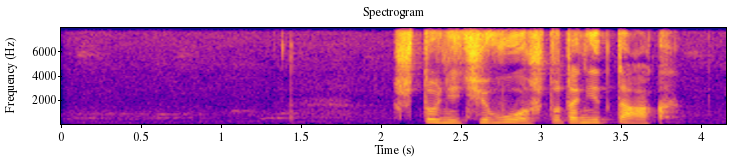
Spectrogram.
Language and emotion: Russian, angry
